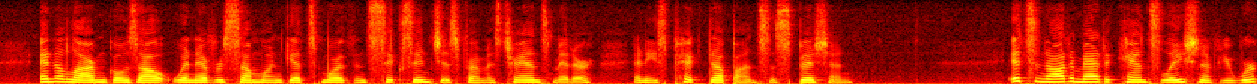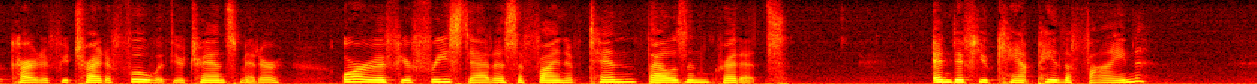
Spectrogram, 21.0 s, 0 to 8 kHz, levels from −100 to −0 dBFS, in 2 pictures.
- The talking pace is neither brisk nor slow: Yes, average, 155 wpm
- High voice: Yes, high, 195 Hz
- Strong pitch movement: No, average, 3.1 semitones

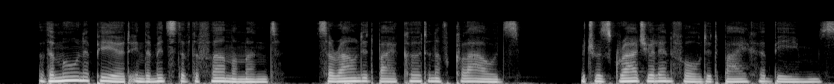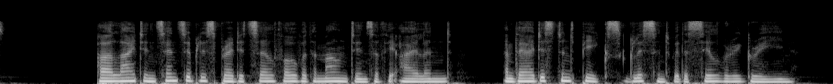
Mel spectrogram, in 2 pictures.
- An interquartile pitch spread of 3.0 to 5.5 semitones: No, narrow, 2.4 semitones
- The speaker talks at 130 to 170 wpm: Yes, average, 150 wpm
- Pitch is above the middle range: No, low, 135 Hz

